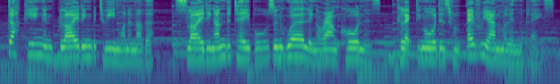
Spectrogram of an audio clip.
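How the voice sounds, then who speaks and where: A woman with a slightly low voice tells a children's sleep story over music. She reads as a podcast narrator, soothing and unhurried, as if easing young listeners toward bed.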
